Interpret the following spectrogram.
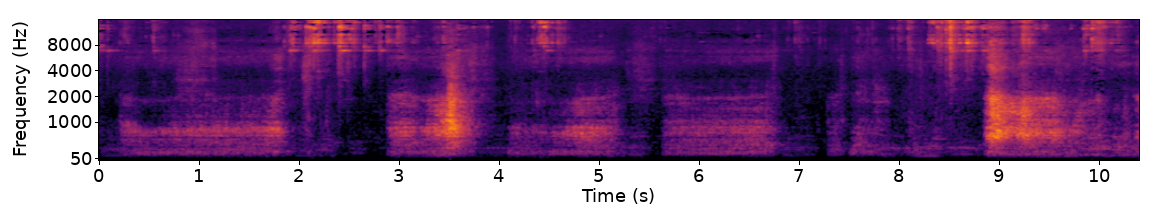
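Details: Domestic dogs Cujo, Kali and Lilly playing tug with a rope indoors; rough, throaty growls come in long bursts of one to two seconds with short gaps, a louder snarling peak near the middle and another near the end.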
